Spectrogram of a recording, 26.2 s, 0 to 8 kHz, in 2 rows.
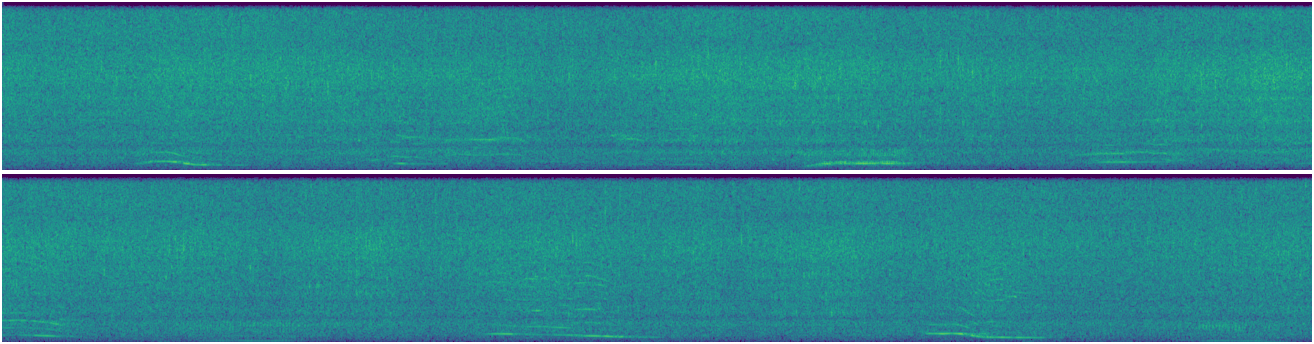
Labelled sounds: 1.5	1.8	humpback whale, 0.78 to 0.91 kHz
3.9	4.2	humpback whale, 1.5 to 1.7 kHz
4.7	5.0	humpback whale, 1.4 to 1.5 kHz
6.1	6.4	humpback whale, 1.4 to 1.8 kHz
10.8	11.6	humpback whale, 0.78 to 1.4 kHz
13.1	13.8	humpback whale, 0.81 to 1.1 kHz
18.8	19.2	humpback whale, 1.5 to 3.2 kHz

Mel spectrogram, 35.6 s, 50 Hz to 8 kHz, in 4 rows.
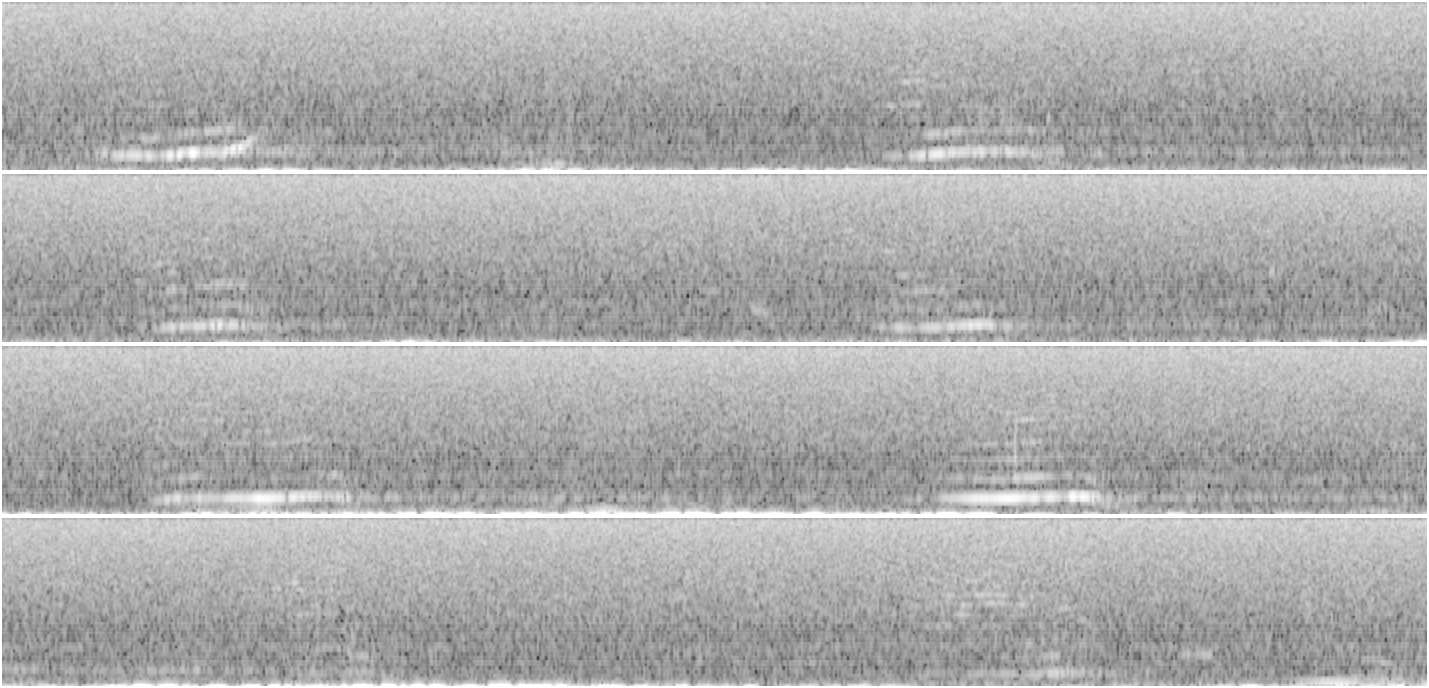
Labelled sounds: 10.1	10.5	humpback whale, 0.99 to 1.2 kHz
14.5	14.8	humpback whale, 0.90 to 1.0 kHz
24.0	24.4	humpback whale, 0.93 to 2.2 kHz
32.9	33.2	humpback whale, 1.6 to 1.8 kHz

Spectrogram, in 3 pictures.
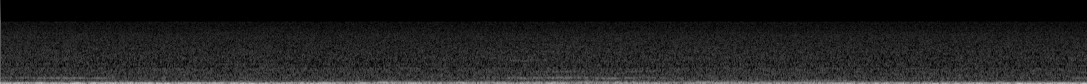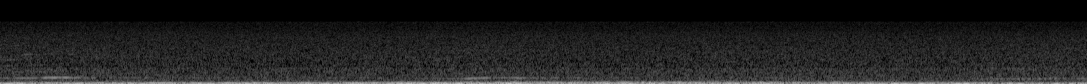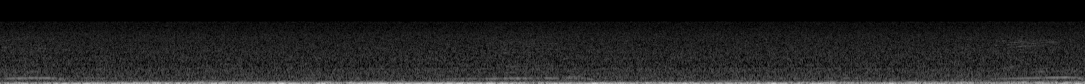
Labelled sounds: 31.8	32.1	humpback whale, 2.1 to 2.9 kHz

